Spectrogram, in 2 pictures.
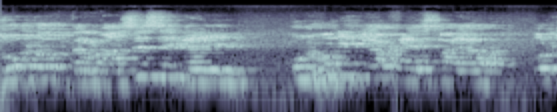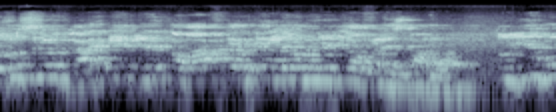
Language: Arabic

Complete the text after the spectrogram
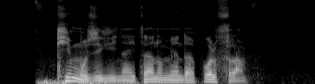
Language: Kalenjin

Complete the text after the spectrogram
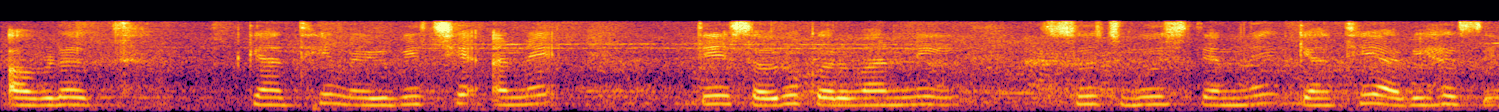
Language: Gujarati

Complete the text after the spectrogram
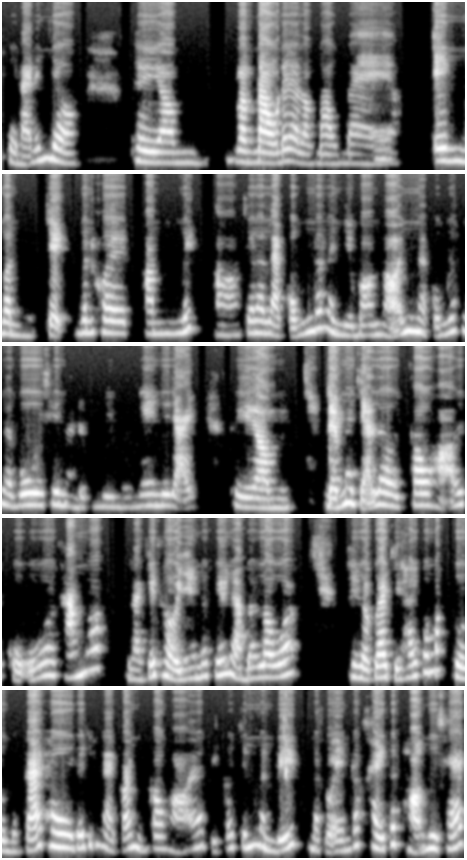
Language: Vietnamese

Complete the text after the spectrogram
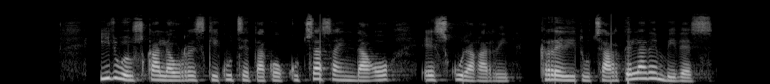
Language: Basque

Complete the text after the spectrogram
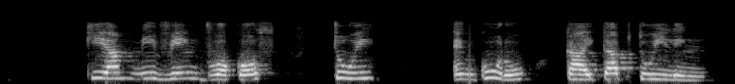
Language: Esperanto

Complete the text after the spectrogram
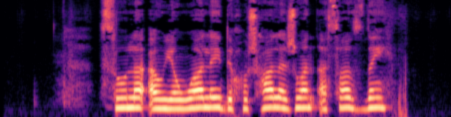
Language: Pashto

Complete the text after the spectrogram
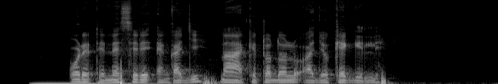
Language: Masai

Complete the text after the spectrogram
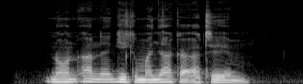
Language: Luo (Kenya and Tanzania)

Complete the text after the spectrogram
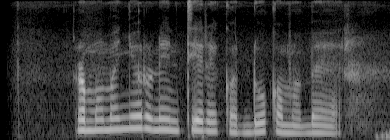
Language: Luo (Kenya and Tanzania)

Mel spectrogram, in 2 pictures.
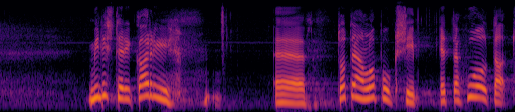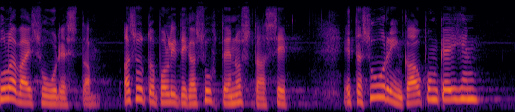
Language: Finnish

